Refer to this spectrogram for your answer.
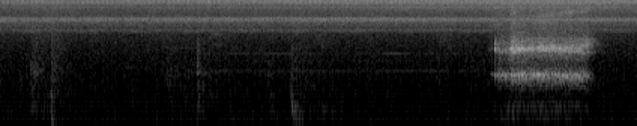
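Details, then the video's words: Flock of hungry sheep at Nature Lane Fiber, gathered for evening grain; a few soft clicks and knocks, then one loud steady bleat near the end. "Calling the Flock in for the night"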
